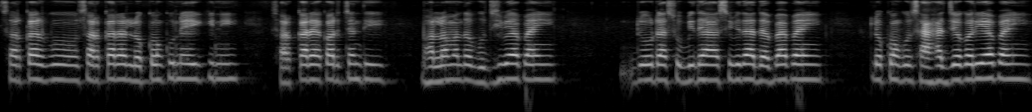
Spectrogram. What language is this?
Odia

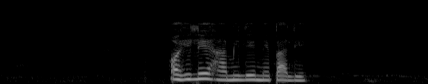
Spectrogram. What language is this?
Nepali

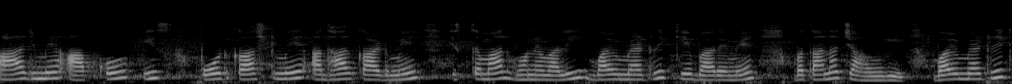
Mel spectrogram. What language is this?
Urdu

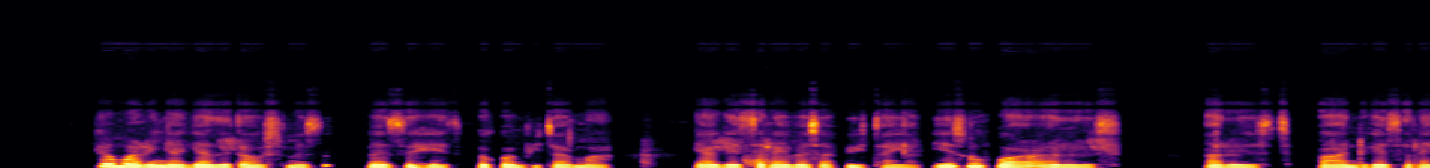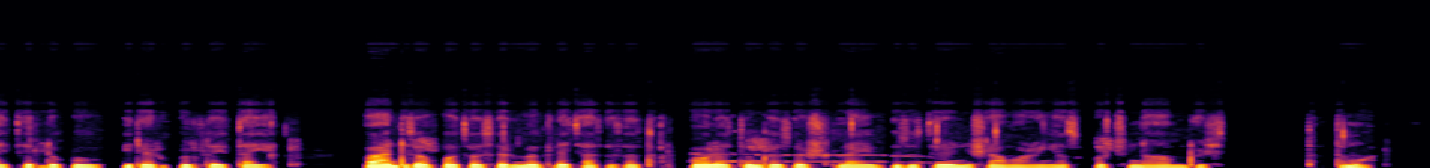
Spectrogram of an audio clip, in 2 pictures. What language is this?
Amharic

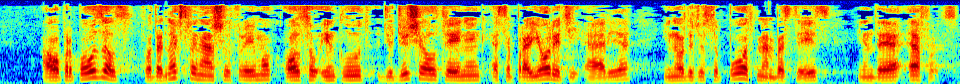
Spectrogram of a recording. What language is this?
English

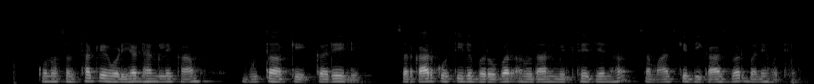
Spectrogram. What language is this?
Chhattisgarhi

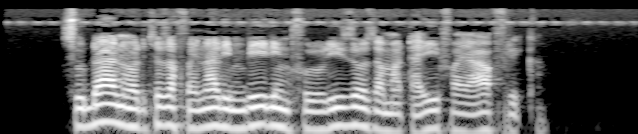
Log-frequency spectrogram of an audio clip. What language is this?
Swahili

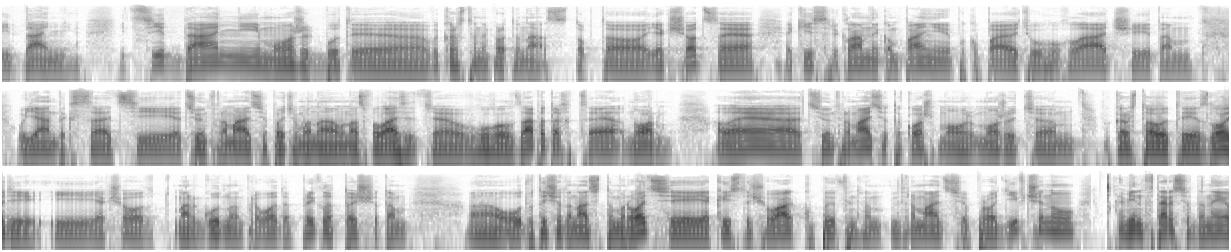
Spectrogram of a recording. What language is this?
Ukrainian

